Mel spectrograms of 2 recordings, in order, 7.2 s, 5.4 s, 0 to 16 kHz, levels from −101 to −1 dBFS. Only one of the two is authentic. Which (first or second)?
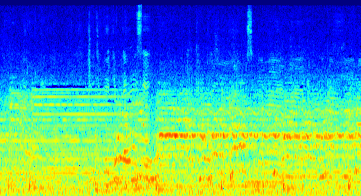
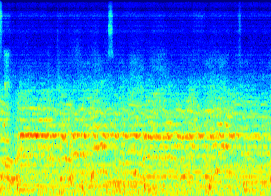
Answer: first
